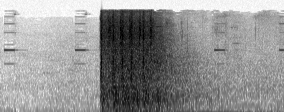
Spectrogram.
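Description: A rifle fires a loud rapid burst.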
